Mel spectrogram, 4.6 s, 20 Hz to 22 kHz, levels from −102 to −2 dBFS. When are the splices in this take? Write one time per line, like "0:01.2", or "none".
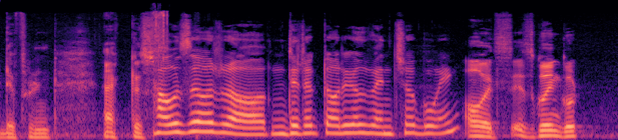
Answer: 0:01.1

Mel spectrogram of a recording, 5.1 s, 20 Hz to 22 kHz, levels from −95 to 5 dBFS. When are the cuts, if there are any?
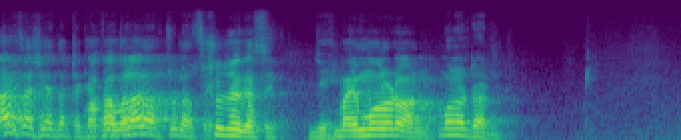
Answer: none

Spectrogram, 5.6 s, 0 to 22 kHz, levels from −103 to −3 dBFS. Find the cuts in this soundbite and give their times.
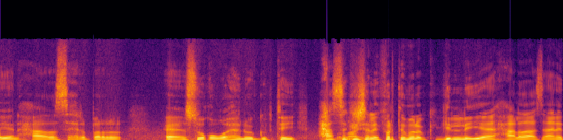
0:03.1

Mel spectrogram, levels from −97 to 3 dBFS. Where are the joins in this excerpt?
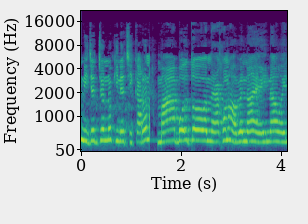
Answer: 0:01.4

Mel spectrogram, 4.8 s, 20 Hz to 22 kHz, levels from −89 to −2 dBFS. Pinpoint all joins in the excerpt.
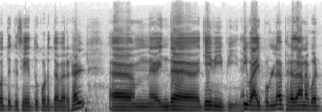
0:03.6

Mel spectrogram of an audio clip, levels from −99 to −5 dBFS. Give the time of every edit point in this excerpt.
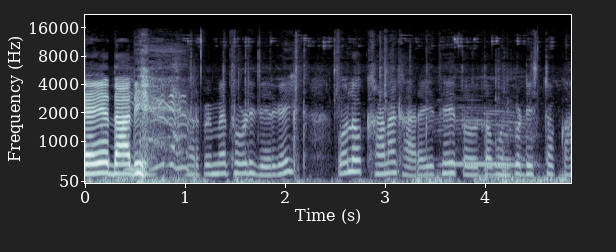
0:01.1

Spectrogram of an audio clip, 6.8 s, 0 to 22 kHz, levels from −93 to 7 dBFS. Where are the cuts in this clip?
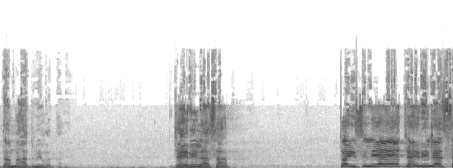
none

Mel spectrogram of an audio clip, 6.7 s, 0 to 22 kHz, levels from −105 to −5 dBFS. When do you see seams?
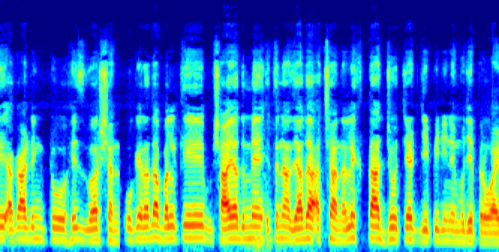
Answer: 0:01.7

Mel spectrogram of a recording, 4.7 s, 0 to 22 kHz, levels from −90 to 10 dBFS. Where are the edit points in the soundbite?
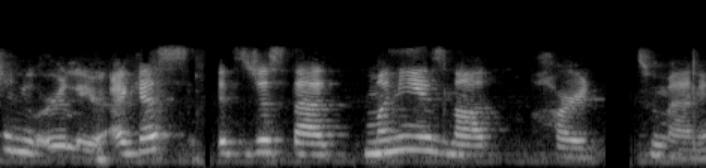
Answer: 0:01.2
0:02.3

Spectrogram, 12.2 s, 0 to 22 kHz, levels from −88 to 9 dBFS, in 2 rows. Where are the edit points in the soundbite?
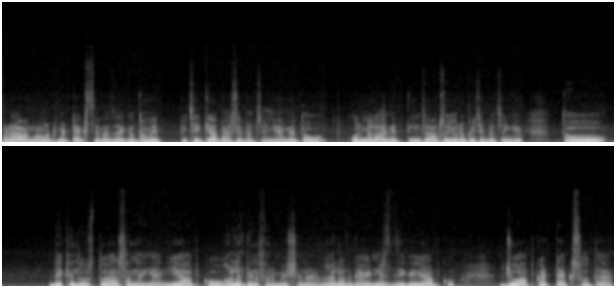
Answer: none

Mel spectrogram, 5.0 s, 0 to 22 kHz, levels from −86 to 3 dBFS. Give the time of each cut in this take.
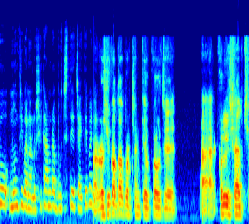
0:01.9

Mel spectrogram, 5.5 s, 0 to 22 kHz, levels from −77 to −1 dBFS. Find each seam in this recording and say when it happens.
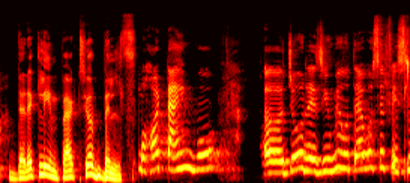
0:01.9

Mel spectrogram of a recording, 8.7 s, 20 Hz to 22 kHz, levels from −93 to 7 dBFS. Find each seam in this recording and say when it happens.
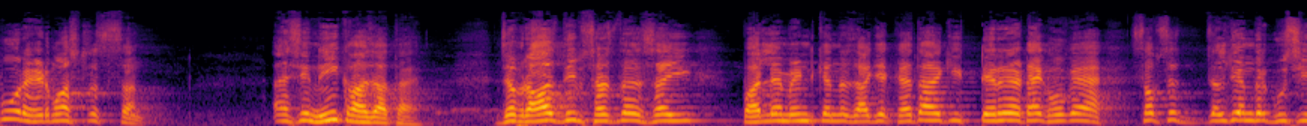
none

